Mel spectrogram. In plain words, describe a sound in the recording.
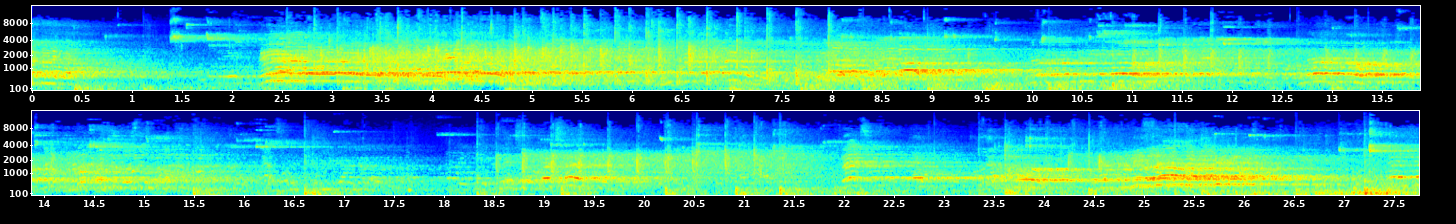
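A crowd of spectators chants and cheers loudly in a large echoing hall.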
